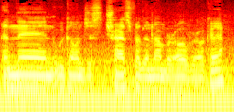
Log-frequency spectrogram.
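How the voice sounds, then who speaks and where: A man in his twenties talking to camera in casual, animated slang. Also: fairly low pitch, quick pace. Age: 20s. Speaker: prank-call vlogger. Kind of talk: casual video banter to camera. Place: inside a parked car. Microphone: camera at arm's length or on dashboard. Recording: noisy car interior.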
